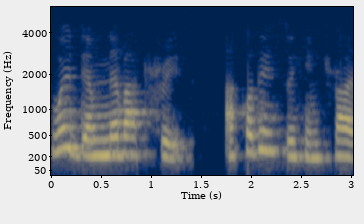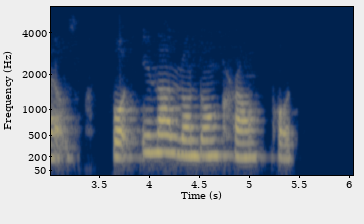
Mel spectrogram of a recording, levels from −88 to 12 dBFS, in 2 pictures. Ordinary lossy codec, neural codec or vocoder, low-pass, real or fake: none; none; 5.4 kHz; real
